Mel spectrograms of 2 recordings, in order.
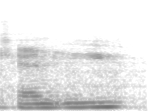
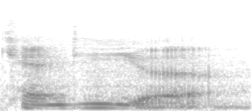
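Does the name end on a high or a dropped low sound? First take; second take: high; low. First: The name ends on a high sound. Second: The end drops low, sounding like an added vowel. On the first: "There's a high sound" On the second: "if I drop the sound after the E"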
